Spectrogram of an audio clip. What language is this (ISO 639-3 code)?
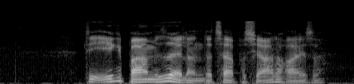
dan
